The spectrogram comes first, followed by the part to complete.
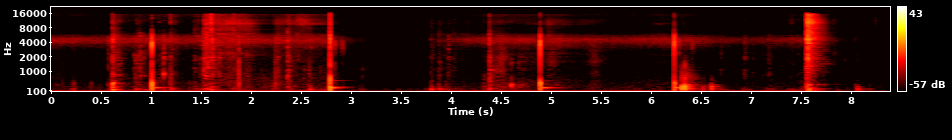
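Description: Hard plastic clicks and knocks of a Dyson DC25 upright vacuum's clear bin and cyclone assembly being handled and taken apart, with the machine switched off. There are a handful of separate sharp knocks, spread through.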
